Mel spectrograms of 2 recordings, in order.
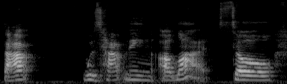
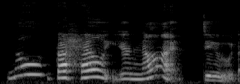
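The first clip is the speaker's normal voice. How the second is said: high, drawn-out protest; acted-out outraged objection; indignant refusal; 7 semitones higher, slower than usual. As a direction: shut a friend down, pitched way up and slow. Acted protest to friend coming along.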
